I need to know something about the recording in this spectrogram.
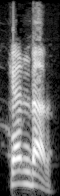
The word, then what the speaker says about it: Candour: করব হ্যাঁ প্রশ্নটা হচ্ছে ক্যান্ডার ক্যান্ডার উচ্চারণটা আমি বলে দিচ্ছি সি এ এন ক্যান ডি ও ইউ আর ক্যান্ডার ক্যান্ডার মানে কি ক্যান্ডোর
